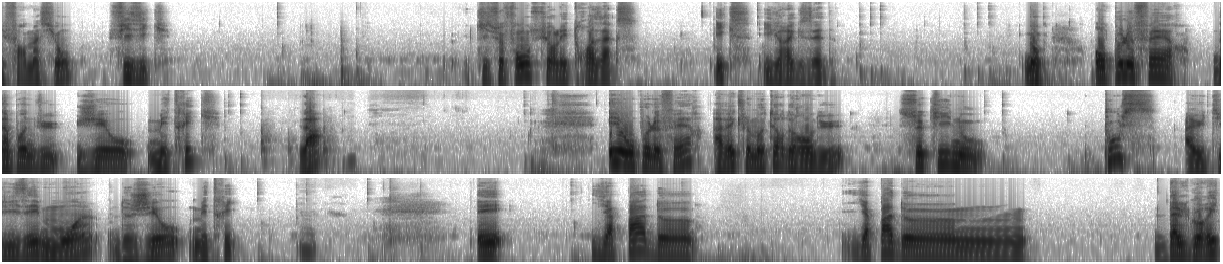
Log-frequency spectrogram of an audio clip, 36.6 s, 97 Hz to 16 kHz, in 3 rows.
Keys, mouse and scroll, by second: 7.1-7.4 drag, 8.6 click, 9.6 click, 10.3-12.9 alt+drag, 14.3 click, 15.2-17.3 alt+drag, 18.6 click, 21.9 click, 24.1-24.9 drag, 25.6-26.8 drag, 27.3 click, 29.0 click, 30.3 click.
